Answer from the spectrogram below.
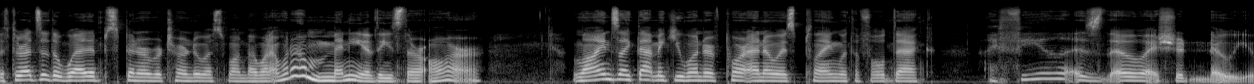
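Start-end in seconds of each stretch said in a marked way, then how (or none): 9.8-12.5 listless, slow, sluggish, lethargic voice. A character in the game speaks, in a lethargic voice. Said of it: "he always sounds super lethargic".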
